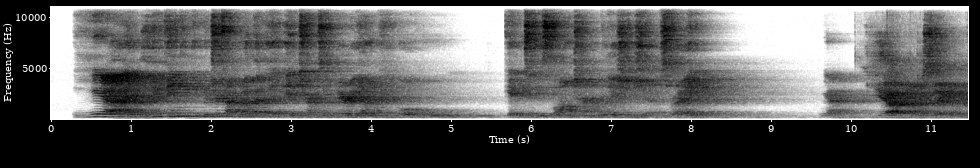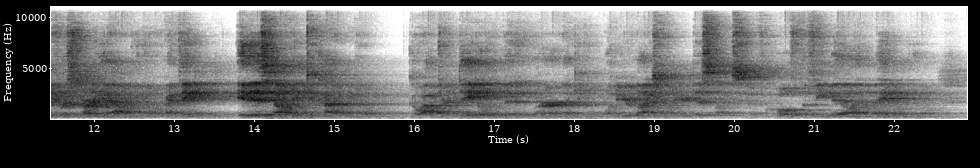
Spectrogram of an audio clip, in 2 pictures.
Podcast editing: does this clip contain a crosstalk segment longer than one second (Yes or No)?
No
